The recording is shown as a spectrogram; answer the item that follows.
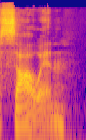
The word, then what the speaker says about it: Samhain: Halloween originated from the Celtic festival of Samhain, which is spelled S-I-M-H-A-I-N. – Yes. – And is bizarre, but that's how it's pronounced.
